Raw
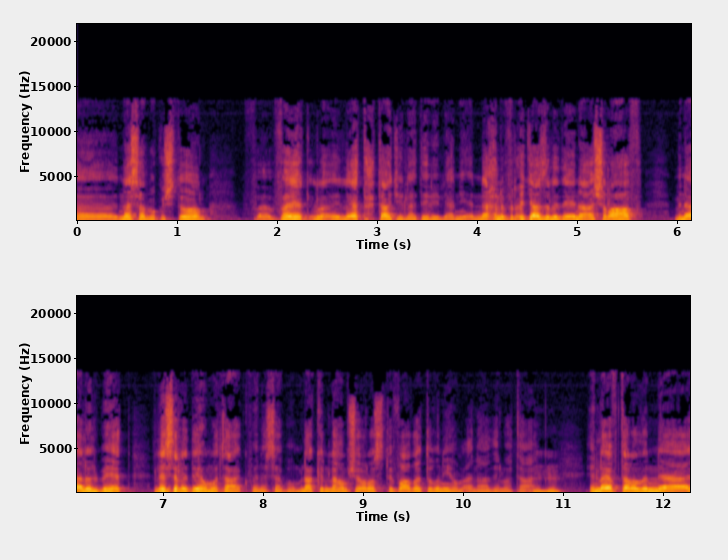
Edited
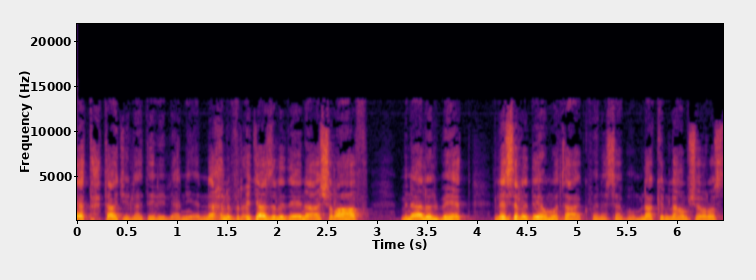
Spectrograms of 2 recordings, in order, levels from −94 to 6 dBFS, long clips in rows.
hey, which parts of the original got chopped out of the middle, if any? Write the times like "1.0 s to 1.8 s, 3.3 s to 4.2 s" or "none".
none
